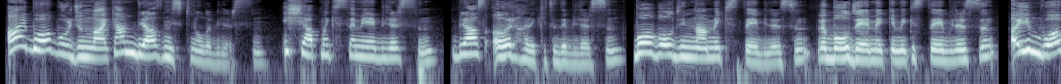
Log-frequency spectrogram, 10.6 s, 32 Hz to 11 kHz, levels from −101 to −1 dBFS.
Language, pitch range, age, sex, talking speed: Turkish, 175-260 Hz, 30-49, female, 135 wpm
